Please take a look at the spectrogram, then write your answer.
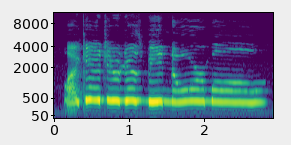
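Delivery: high, slow mock plea to her bangs; exasperated high whine at her bangs; mock scolding. Real, not acted. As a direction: scold your hair in a high, drawn-out voice.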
